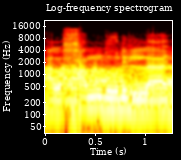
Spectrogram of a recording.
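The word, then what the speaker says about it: الحمد لله: rawan ini di Alfatihah huruf ha Alhamdulillahi rabbil alamin al ha al ha itu Ko bacanya harusnya bersih enggak ada KH enggak ada ngoroknya itu enggak ada Alhamdulillahi rabbil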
